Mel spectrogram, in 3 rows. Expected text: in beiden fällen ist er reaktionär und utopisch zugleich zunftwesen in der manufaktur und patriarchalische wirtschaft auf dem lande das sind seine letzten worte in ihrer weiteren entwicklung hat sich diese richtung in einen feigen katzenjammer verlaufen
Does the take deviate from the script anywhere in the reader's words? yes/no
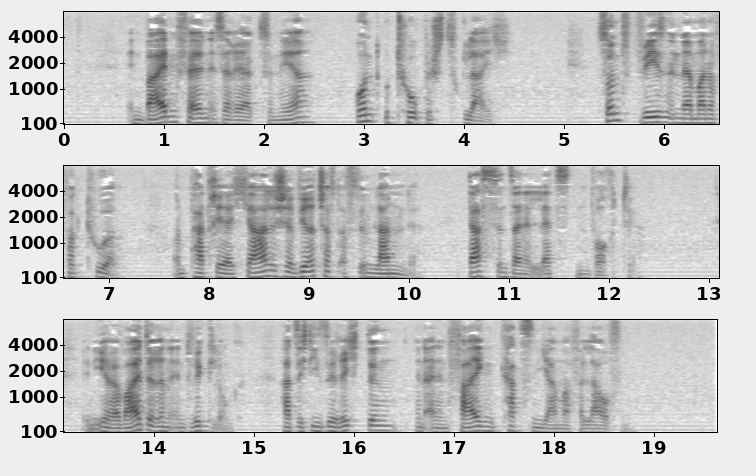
no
